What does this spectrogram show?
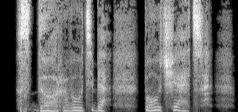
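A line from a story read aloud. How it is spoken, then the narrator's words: Hoarse rasp. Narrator (Russian): прохрипела Дейна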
